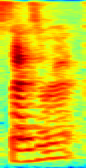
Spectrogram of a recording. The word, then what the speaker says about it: Sazerac: a Sazerac is that Sazerac is that he pronounce it sighs Arak drink my dolly she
